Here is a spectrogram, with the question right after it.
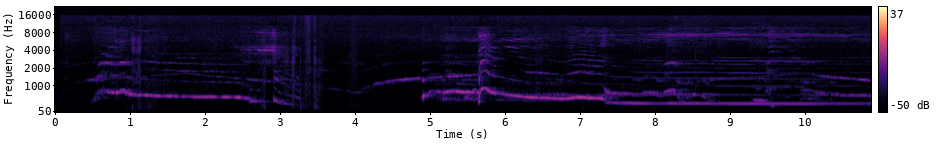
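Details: German Shepherd Dog, a pet, howling in response to recorded dogs howling: long sustained tonal howls with sliding pitch, several drawn-out notes that rise, hold and drop, the last one a steady low tone.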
